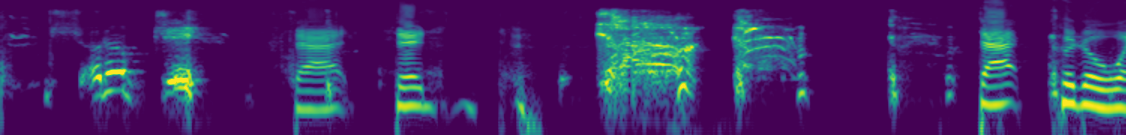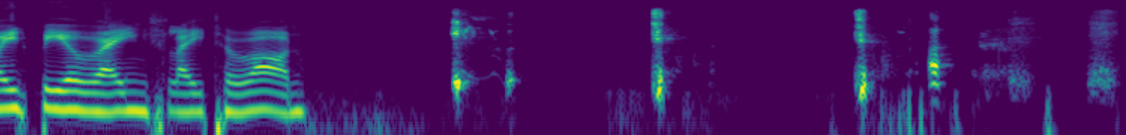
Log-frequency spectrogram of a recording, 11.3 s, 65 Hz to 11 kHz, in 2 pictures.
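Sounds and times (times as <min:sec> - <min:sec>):
speech: 0:00.2 - 0:03.5, 0:04.9 - 0:07.2
person coughing harshly: 0:02.1 - 0:04.8, 0:07.9 - 0:08.3, 0:09.9 - 0:10.6.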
